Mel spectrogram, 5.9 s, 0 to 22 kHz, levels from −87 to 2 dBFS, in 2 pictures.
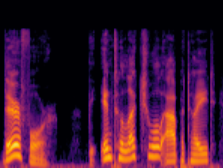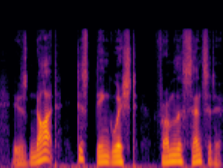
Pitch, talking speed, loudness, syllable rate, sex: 125 Hz, 100 wpm, -21 LUFS, 5.3 syllables/s, male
